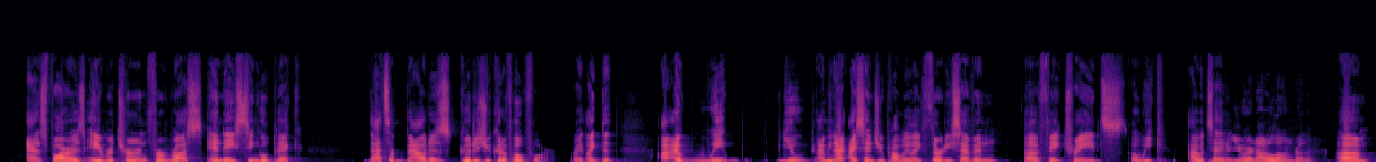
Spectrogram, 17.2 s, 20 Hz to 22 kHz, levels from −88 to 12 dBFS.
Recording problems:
none

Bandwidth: 14.5 kHz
